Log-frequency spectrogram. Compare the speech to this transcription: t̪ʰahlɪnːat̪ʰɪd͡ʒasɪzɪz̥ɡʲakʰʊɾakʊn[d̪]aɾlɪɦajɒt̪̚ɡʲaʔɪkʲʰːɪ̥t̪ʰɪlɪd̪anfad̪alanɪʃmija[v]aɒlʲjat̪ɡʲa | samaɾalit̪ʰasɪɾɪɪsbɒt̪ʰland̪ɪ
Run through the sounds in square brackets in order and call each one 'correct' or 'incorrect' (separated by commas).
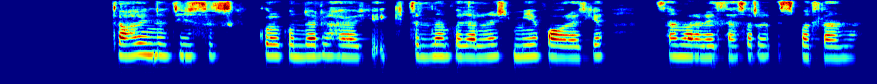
correct, incorrect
